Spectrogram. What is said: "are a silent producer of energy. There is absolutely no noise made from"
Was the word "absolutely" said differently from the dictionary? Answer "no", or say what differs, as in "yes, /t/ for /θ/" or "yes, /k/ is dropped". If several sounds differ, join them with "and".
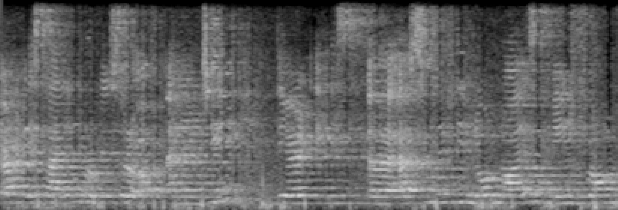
yes, /b/ is dropped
